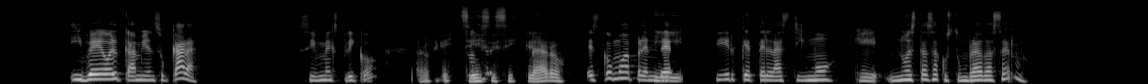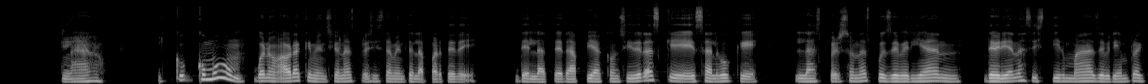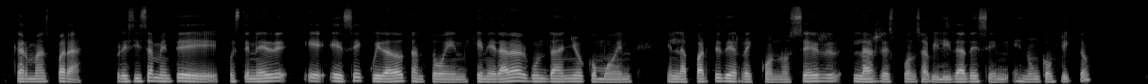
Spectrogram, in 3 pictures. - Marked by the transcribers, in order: none
- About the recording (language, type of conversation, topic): Spanish, podcast, ¿Cómo puedes reconocer tu parte en un conflicto familiar?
